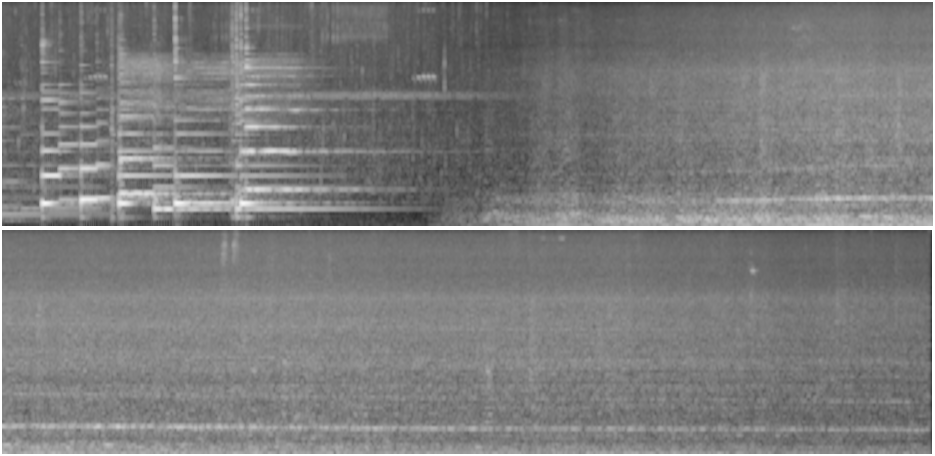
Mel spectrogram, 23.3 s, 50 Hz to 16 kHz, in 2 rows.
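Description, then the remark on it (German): A short run of bright chime tones, then a U-Bahn train rumbles loudly through Stadtmitte underground station in Berlin in October 2007, its deep roar steady with a rising electric motor whine over it. “U-Bahn-Station Stadtmitte. Berlin im Oktober 2007.”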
